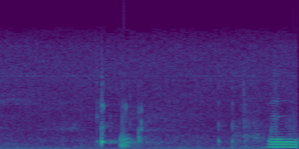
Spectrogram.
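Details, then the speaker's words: Two short, abrupt catching sounds in quiet, then a brief voiced whine from a girl with hiccups, who seems upset by them. "You got hiccups?"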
